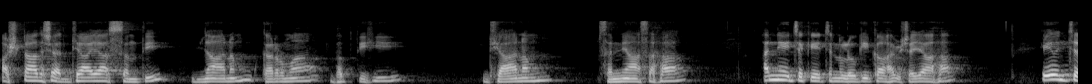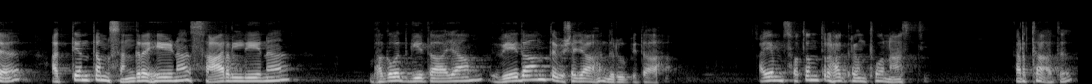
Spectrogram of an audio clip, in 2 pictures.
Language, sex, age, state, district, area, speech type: Sanskrit, male, 45-60, Karnataka, Uttara Kannada, urban, spontaneous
